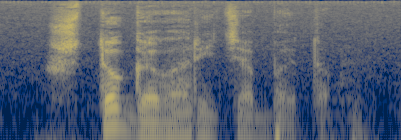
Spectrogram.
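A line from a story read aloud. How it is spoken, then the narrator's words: Quiet. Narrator (Russian): тихо промолвил Скотт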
